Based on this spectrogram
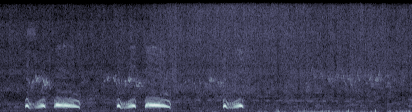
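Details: Spotted dove (terkukur) in breeding condition, cooing to challenge a rival: three phrases of two to three clear hooting notes, some doubled and some long and slurred, spaced about one and a half seconds apart, then quiet with faint background noise.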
